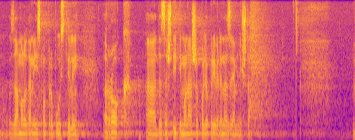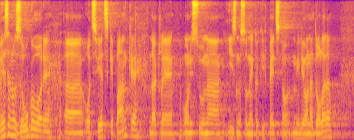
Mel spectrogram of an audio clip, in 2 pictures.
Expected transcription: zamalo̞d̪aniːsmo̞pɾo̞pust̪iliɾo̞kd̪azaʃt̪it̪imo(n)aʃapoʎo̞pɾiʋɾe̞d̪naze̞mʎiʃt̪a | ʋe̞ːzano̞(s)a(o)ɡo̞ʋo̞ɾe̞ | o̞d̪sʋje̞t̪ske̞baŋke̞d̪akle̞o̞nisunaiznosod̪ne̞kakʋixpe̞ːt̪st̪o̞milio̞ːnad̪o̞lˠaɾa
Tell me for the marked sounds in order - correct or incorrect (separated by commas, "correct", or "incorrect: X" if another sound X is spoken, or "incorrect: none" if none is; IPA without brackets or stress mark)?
correct, incorrect: z, incorrect: u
